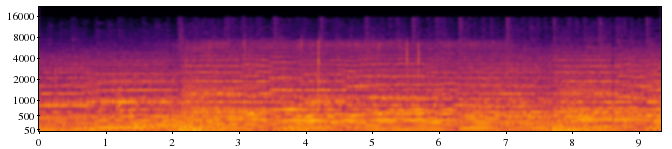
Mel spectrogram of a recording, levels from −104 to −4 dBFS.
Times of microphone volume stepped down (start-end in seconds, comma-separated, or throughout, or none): none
